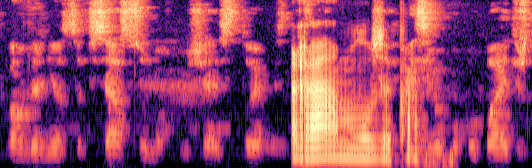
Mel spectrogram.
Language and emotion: Russian, neutral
